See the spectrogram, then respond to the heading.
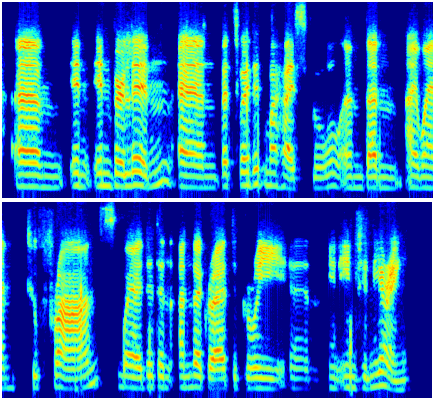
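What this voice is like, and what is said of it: German accent. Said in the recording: “I grew up in Germany. That's why I have a weird accent.”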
